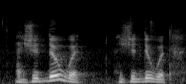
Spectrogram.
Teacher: He says as, it's not as you. These two sounds, whenever we got z and y sound, they assimilate together, giving you the sound of j. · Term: assimilated together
